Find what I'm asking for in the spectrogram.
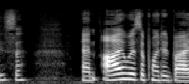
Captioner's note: speaking French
